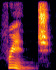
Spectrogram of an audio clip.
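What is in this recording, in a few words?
"fringe", English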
